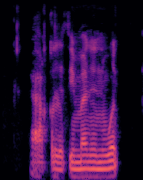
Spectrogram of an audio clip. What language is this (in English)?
Kabyle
